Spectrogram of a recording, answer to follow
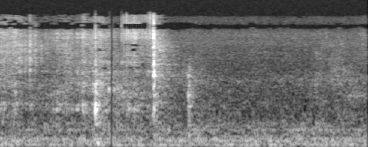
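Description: Faint handling of an ice cream carton's lid and cover as it is pulled off, with two small clicks a little under half a second apart, over a low room hum.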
